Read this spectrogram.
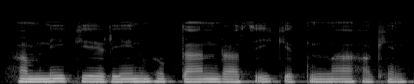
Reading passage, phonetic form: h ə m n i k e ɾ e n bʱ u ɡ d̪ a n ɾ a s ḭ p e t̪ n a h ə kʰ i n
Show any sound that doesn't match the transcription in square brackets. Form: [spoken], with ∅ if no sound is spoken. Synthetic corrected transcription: h ə m n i k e ɾ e n bʱ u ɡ [t̪] a n ɾ a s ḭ [k] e t̪ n a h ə kʰ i n

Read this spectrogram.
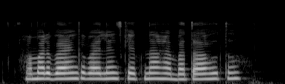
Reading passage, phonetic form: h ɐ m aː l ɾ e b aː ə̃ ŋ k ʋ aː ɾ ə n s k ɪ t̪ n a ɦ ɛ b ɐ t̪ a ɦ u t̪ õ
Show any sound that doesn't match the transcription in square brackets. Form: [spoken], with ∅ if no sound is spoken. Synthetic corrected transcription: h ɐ m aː [∅] ɾ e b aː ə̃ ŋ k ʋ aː [l] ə n s k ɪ t̪ n a ɦ ɛ b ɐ t̪ a ɦ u t̪ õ

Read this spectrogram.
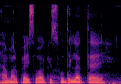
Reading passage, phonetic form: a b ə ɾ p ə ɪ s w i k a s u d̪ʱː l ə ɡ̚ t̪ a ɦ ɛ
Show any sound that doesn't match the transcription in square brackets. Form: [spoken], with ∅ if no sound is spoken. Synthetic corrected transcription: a [m] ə ɾ p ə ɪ s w [a] k [e] s u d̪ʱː l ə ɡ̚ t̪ a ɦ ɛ

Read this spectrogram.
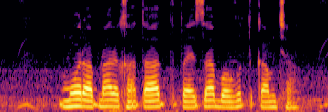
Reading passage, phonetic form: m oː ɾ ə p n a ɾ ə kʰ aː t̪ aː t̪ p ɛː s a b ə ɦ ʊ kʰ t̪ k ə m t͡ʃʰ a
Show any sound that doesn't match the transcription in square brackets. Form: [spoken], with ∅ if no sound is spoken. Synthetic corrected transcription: m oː ɾ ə p n a ɾ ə kʰ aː t̪ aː t̪ p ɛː s a b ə ɦ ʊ [∅] t̪ k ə m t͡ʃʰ a

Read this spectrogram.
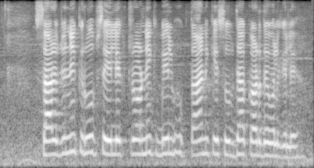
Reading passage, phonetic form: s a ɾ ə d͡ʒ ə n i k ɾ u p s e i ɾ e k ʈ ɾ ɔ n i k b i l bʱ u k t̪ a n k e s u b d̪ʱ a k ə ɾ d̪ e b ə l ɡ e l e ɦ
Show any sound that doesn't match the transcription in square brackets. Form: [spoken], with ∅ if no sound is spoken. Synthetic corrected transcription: s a ɾ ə d͡ʒ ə n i k ɾ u p s e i [l] e k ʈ ɾ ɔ n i k b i l bʱ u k t̪ a n k e s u b d̪ʱ a k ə ɾ d̪ e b ə l ɡ e l e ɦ

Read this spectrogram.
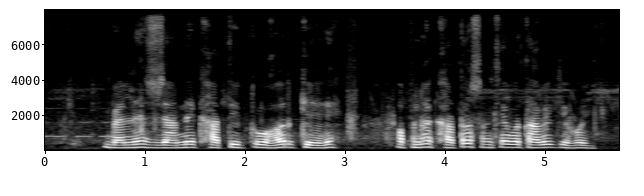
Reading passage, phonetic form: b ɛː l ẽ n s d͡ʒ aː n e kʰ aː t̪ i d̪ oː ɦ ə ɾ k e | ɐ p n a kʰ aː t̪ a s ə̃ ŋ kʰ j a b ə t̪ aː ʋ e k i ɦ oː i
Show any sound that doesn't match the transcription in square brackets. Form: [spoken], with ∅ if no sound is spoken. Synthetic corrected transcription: b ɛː l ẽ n s d͡ʒ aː n e kʰ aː t̪ i [t̪] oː ɦ ə ɾ k e | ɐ p n a kʰ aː t̪ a s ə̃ ŋ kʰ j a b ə t̪ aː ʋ e k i ɦ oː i

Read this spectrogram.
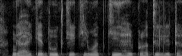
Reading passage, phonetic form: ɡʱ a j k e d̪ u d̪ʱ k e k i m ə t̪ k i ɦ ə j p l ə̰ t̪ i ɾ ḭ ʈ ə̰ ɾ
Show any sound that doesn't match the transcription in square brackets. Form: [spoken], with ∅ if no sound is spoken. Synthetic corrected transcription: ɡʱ a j k e d̪ u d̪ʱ k e k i m ə t̪ k i ɦ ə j p [ɾ] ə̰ t̪ i [l] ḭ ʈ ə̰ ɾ

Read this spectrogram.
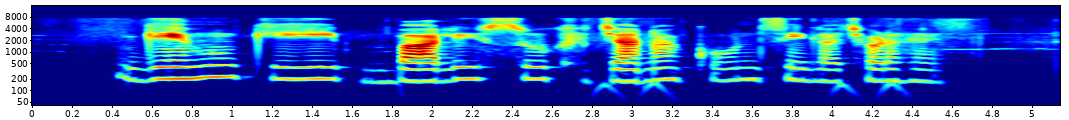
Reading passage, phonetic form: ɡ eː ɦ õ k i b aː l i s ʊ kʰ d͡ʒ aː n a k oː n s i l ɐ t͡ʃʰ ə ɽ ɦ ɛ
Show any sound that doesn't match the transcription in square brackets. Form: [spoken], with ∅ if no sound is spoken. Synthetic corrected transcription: ɡ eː ɦ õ k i b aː l i s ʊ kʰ d͡ʒ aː n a k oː n s i l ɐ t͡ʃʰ ə ɽ ɦ [ɛː]

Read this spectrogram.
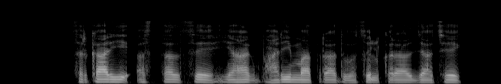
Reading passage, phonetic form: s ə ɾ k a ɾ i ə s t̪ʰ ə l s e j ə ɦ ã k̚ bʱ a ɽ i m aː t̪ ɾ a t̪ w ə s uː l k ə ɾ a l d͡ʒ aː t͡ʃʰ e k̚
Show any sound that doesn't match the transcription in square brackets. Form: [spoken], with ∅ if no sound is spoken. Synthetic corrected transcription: s ə ɾ k a ɾ i ə s t̪ʰ ə l s e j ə ɦ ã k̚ bʱ a [ɾ] i m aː t̪ ɾ a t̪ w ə s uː l k ə ɾ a l d͡ʒ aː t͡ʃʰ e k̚

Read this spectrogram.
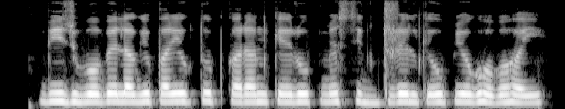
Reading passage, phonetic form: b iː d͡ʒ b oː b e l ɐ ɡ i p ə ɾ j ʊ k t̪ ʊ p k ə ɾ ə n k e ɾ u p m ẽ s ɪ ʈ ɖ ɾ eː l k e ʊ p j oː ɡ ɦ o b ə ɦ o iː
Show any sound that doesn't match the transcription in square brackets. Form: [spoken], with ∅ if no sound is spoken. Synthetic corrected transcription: b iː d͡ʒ b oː b e l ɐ ɡ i p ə ɾ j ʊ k t̪ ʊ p k ə ɾ ə n k e ɾ [uː] p m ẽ s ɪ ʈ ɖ ɾ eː l k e ʊ p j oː ɡ ɦ o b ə ɦ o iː

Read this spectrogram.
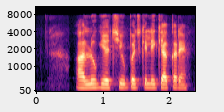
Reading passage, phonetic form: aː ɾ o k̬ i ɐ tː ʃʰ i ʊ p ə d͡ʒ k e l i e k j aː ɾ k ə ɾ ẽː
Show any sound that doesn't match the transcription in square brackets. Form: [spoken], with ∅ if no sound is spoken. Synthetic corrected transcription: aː [l] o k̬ i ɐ tː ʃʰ i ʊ p ə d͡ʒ k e l i e k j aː [∅] k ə ɾ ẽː

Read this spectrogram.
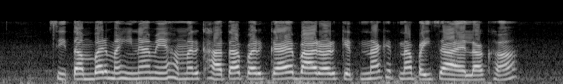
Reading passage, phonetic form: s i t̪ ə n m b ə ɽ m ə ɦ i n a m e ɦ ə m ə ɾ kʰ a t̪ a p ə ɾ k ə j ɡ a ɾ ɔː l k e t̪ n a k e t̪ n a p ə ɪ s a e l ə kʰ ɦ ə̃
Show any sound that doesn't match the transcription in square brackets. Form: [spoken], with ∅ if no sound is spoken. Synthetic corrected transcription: s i t̪ ə [∅] m b ə [ɾ] m ə ɦ i n a m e ɦ ə m ə ɾ kʰ a t̪ a p ə ɾ k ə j [b] a ɾ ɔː [ɾ] k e t̪ n a k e t̪ n a p ə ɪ s a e l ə kʰ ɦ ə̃

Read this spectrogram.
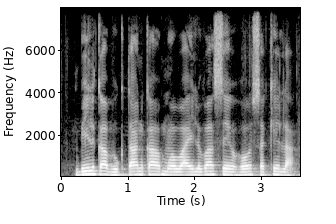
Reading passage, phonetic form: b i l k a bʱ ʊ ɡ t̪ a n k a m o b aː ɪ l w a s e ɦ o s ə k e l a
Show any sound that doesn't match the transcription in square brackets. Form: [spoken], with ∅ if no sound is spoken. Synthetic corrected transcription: b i l k a bʱ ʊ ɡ t̪ a n k a m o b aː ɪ l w a s e ɦ o s ə k e l a

